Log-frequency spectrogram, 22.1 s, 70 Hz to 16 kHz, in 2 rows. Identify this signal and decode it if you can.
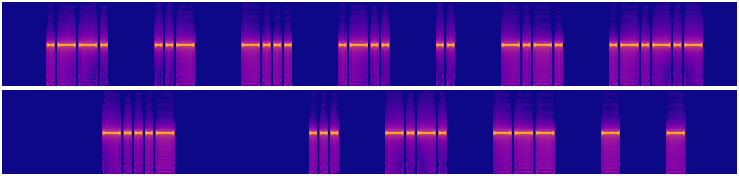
Morse code, heard as a keyed tone, about 15 wpm, spaced as for 8 wpm, 1000 Hz. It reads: PUBLIC. <BT> SCOTT
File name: qotdfiles / 8wpm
